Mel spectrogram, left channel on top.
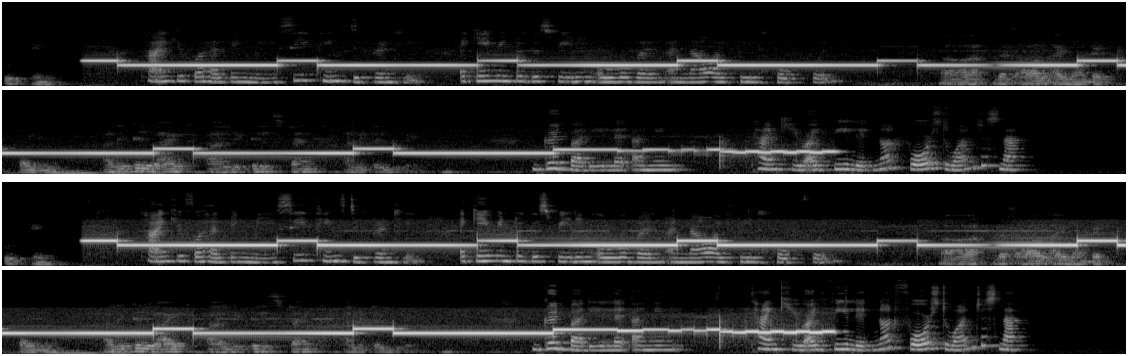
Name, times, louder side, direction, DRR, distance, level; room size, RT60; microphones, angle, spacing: voice 1, 0.0-0.5 8.9-14.4 14.6-15.7 18.6-18.7, right 1 dB, 35° right, 0 dB, 1.5 m, -39 dB
sound 1, 0.8-19.6, right 4 dB, 60° right, 0.6 m, -17 dB
voice 2, 1.0-8.4 16.2-18.0 18.7-21.4, right 2 dB, 75° right, 5 dB, 1.6 m, -32 dB
9.3 x 5.5 x 5.0 m, 0.38 s
head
